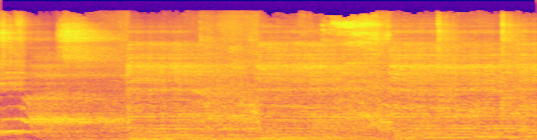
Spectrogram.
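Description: A wrestler's entrance music, a loud rock track, playing over the hall's PA. It builds up fully about two seconds in.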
